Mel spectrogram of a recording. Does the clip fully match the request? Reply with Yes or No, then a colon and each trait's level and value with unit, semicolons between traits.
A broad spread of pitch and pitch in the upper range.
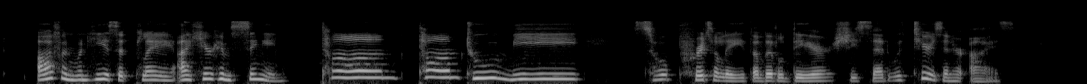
Yes: wide, 7.4 semitones; high, 220 Hz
